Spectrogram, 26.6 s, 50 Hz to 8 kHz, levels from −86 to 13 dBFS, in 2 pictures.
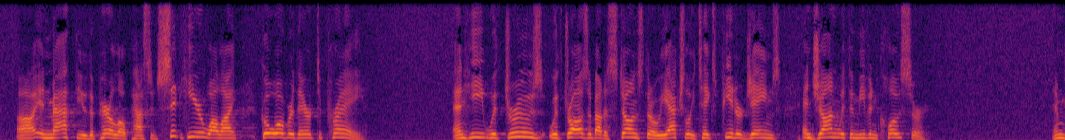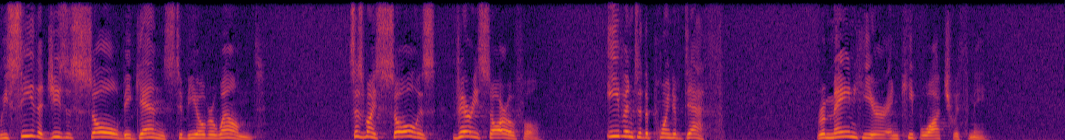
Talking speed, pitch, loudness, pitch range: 140 wpm, 205 Hz, -21 LUFS, 165-225 Hz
